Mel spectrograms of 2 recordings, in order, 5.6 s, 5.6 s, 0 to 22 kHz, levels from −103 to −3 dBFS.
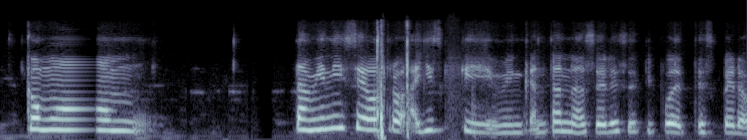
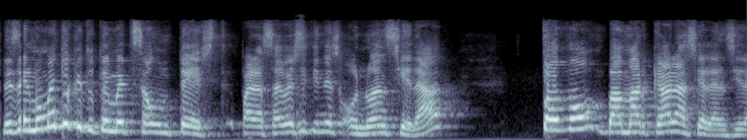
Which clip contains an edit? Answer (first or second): first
